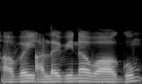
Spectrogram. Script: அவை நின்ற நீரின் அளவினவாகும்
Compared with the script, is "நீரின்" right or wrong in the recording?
wrong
